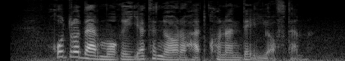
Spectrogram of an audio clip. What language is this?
Persian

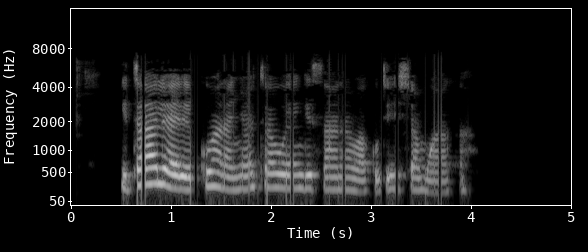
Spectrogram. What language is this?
Swahili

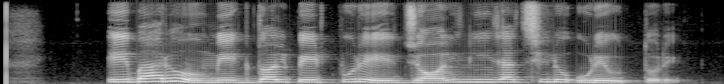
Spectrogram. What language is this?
Bangla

